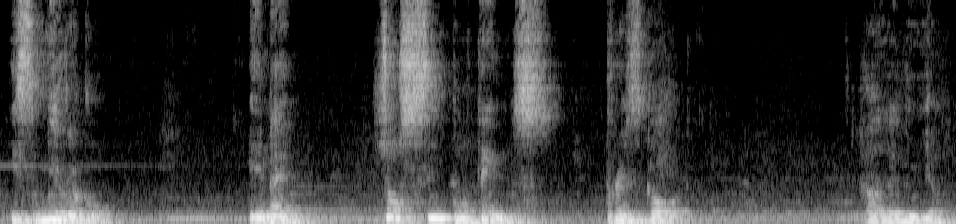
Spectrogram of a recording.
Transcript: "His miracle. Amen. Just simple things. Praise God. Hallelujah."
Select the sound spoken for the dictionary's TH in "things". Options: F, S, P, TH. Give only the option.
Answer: TH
